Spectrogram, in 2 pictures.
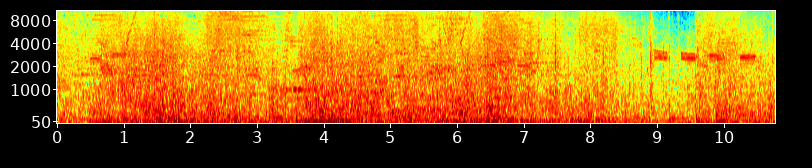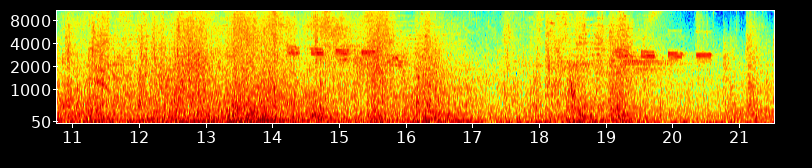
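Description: Battle effects of spells and blasts crash and whoosh.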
